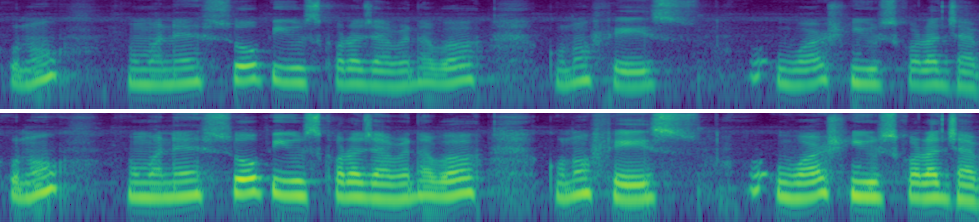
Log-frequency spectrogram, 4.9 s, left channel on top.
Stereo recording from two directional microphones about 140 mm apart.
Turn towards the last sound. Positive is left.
turn(degrees=-55)  # may be behind; listen again after turning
